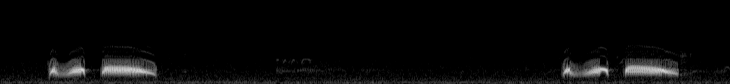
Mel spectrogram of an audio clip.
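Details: Spotted dove decoy cooing to prompt other birds to call. Two widely spaced phrases about five seconds apart, each a brief wavering double note and then a long, smooth, slightly falling coo. The background is quiet.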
